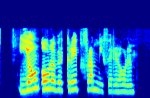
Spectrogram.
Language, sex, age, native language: Icelandic, female, 18-19, Icelandic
